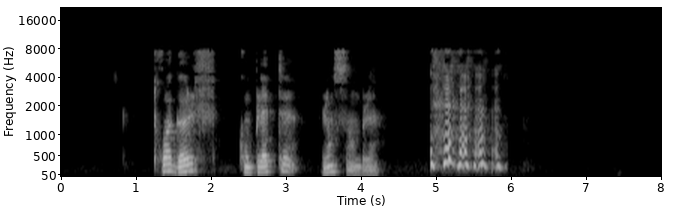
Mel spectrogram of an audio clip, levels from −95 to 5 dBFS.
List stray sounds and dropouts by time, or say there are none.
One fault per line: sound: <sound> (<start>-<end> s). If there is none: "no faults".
sound: laugh (4.9-6.0 s)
